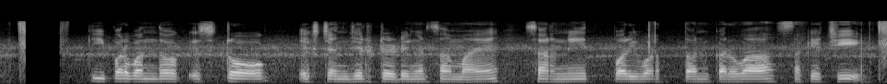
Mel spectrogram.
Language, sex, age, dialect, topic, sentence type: Magahi, male, 25-30, Northeastern/Surjapuri, banking, statement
